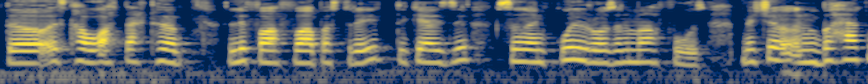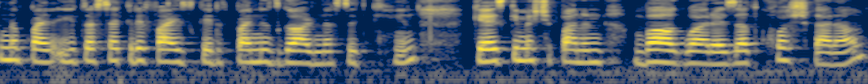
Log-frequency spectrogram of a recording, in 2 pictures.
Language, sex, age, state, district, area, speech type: Kashmiri, female, 18-30, Jammu and Kashmir, Budgam, urban, spontaneous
